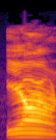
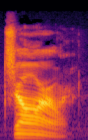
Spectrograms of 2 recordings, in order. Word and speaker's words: Jarl: That should be Jarl Sven, but I guess people who didn't know how to pronounce it would probably mispronounce it as Jarl.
